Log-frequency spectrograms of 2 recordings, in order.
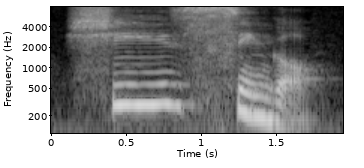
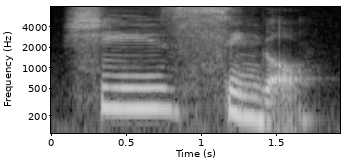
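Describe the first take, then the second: No difference in how they are said.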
